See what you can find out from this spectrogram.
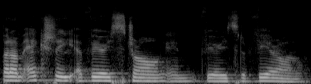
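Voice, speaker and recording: A woman's voice: sits low, fairly even intonation, fairly quick, heavy background noise. A woman voicing a Deaf man on a panel, in the first person, hesitant with many fillers. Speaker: sign language interpreter voicing a Deaf male panellist.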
